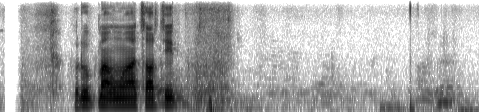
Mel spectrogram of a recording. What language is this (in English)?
Nepali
